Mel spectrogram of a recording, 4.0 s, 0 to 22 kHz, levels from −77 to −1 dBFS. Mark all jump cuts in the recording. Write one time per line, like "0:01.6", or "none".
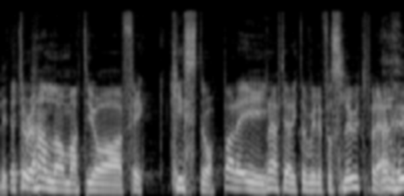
0:01.6
0:02.7
0:03.0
